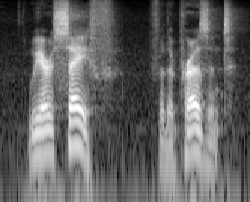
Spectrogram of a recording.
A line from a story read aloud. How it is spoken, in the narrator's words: exclaimed Jacinto with a sigh of relief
